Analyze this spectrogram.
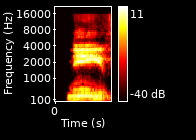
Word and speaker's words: Niamh: There's a few more, like Niamh. That's spelled Nimh. And it's Niamh? Niamh, yeah. There's also Cuiva.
